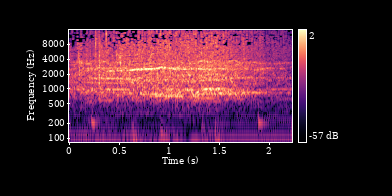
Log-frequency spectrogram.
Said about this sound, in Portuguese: Uma salva de palmas. Uma salva de palmas.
